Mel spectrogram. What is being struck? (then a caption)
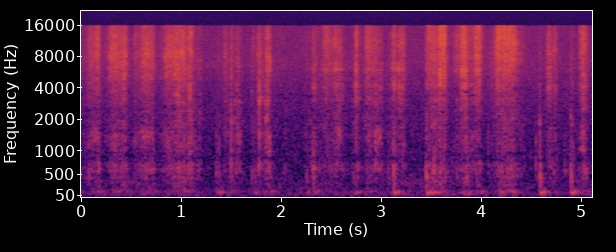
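Woven straw basket lid. Fingertips wipe and rub a tissue across the woven straw surface of an ornate straw basket with its lid closed and hollow inside. The result is soft, irregular scratchy rasping strokes with bright crackle on top and a low, hollow thump under each pass.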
